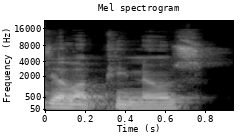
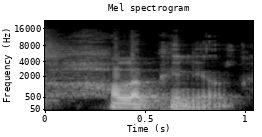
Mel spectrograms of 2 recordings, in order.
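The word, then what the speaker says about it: jalapeños: say that they're not jalopy knows they're not jalopy knows its jalapenos the J is silent and it's pronounced as an H huh jalapenos hello it's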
